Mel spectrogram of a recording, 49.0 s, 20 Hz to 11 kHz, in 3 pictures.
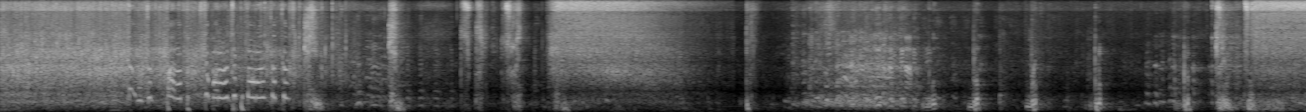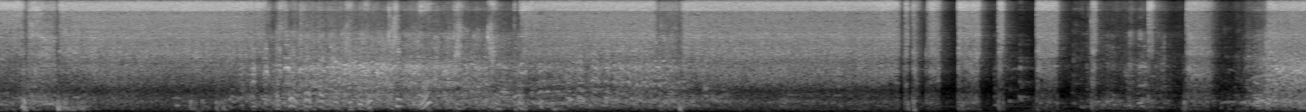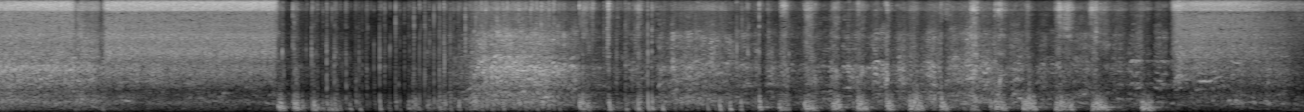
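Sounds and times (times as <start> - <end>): man imitating shower with mouth: 1.5 - 4.2, 4.8 - 9.6, 11.5 - 14.0, 14.7 - 30.1, 30.7 - 31.6, 32.2 - 36.6, 39.6 - 48.9
clicking and popping mouth noises: 2.4 - 7.3, 9.2 - 9.6, 12.1 - 14.0, 21.2 - 23.3, 36.0 - 38.6, 39.8 - 47.1.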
